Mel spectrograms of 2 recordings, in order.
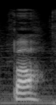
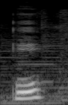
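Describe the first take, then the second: First: The vowel is said as an open 'a'. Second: The vowel is said as an 'o'. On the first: "Le son A" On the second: "se dit O"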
